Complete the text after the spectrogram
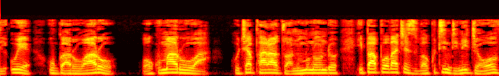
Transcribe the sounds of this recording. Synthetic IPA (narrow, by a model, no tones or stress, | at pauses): uje | uɡʱwaɾoɦwaɾo̞ | wokumaɾuʋa | ut͡ʃapʰaɾad͡zwano̞muno̞ːndo̞ipap̬o̞ʋat͡ʃiziʋakutindinid͡ʒe̞ɦo̞ːvʱa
